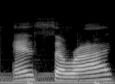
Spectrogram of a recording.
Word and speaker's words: Ansaireh: This word is spelled A-N-S-A-I-R-E-H. Ansari, member of the L Order de Lys of France, the double eagle of Grand Dome, met in Paris.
